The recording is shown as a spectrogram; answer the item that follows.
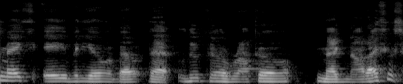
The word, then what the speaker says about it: Luka Rocco Magnotta: I promise to make a video about that Luca Rocco magnetic is how you pronounce his name because like I mean I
